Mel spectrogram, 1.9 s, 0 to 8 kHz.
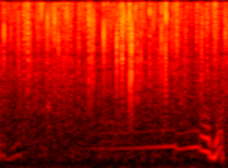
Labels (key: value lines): label: biophony, cascading saw
recorder: SoundTrap 600 or HydroMoth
